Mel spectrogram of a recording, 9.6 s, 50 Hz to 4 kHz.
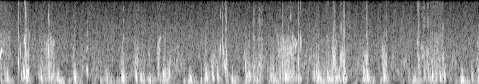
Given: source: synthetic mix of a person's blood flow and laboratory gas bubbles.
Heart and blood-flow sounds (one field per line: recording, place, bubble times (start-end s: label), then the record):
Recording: Doppler ultrasound of blood flow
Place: precordium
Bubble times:
0.00-0.23 s: bubbles
0.33-0.61 s: bubbles
0.76-1.11 s: bubbles
1.71-1.78 s: bubbles
2.45-2.51 s: bubbles
2.67-2.88 s: bubbles
2.96-3.02 s: bubbles
3.13-3.46 s: bubbles
4.21-4.58 s: bubbles
4.84-5.01 s: bubbles
5.04-5.26 s: bubbles
5.39-6.06 s: bubbles
6.25-6.96 s: bubbles
7.24-7.41 s: bubbles
7.62-7.76 s: bubbles
8.33-8.93 s: bubbles
9.42-9.49 s: bubbles
From the record:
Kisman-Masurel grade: 243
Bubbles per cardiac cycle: several, 3 to 8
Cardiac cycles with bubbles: 100%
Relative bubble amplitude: loud (0.450 to 0.775)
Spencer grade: 3 (all of the cardiac periods contain showers or single bubble signals, but not dominating or overriding the cardiac motion signals)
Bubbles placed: anywhere in the cardiac cycle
